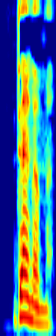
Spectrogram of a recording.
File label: "Denim", English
